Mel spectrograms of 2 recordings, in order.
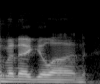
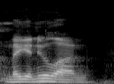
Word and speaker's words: Meganulon: But yes, racist dubbing aside, our hero Shigeru finally kills a Manegulon. I said it wrong. Meganulon by running a mine cart into it and crushing it.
